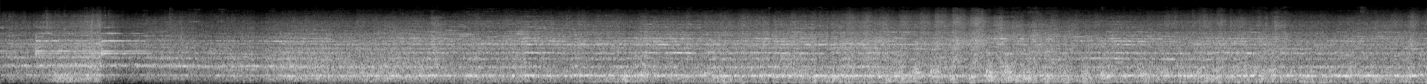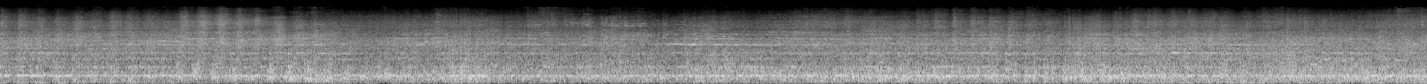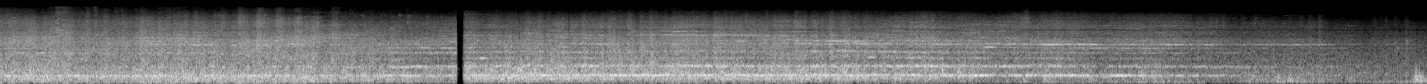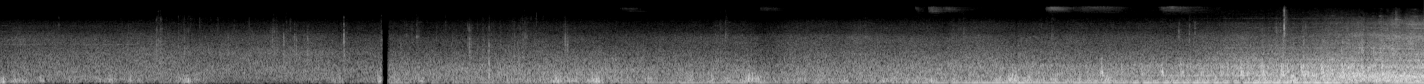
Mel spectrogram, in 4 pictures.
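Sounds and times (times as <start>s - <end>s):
freight train wheels rumbling on rail: 0.0s - 57.0s.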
